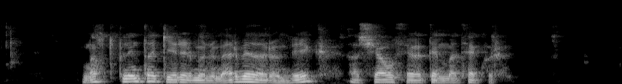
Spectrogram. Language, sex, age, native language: Icelandic, male, 50-59, Icelandic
